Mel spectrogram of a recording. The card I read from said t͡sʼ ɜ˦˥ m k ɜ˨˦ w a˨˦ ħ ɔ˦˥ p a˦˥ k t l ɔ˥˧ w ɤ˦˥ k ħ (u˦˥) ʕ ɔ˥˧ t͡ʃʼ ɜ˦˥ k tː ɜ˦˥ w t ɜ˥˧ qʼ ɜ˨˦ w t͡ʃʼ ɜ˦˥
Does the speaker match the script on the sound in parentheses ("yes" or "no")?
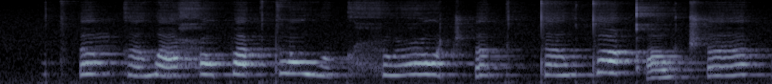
yes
